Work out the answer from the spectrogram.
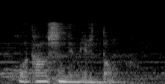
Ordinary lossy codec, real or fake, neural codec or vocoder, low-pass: none; fake; codec, 16 kHz in and 24 kHz out, 2.2 kbps, FireRedTTS-2 codec; 7.2 kHz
